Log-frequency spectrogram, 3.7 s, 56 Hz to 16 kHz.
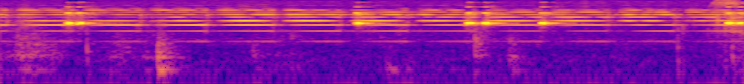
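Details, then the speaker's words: QSAFE QSF-104, RADEX and Smart Geiger radiation meters compared near a radioactive source. The QSAFE reacts first with a dose-rate warning of bursts of high-pitched electronic chirps in a quiet room, while the RADEX reading is still rising. "그니까 세이프가 제일 빨리 반응해서 먼저 지금 경고를 올려주고 있고요 라데스 같은 경우는 아직도 지금 숫자가 좀 더 어 아직은 다 안 올라간 거 같습니다"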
